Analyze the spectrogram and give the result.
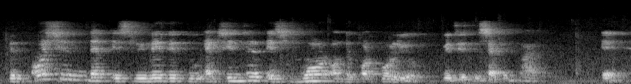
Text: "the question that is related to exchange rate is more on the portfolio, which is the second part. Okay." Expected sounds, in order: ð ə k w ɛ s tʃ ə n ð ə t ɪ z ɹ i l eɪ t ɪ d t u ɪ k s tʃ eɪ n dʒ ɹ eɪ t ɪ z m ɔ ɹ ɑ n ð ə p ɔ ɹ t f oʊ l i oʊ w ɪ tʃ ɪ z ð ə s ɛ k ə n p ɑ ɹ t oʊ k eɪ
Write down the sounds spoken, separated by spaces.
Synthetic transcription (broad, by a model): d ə k w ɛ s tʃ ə n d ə t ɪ s ɹ i l eɪ t ɪ d t u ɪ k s eɪ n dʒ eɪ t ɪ s m ɔ ɹ ɑ n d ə p ɔ t f oʊ l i oʊ w ɪ tʃ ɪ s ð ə s ɛ k ə n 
